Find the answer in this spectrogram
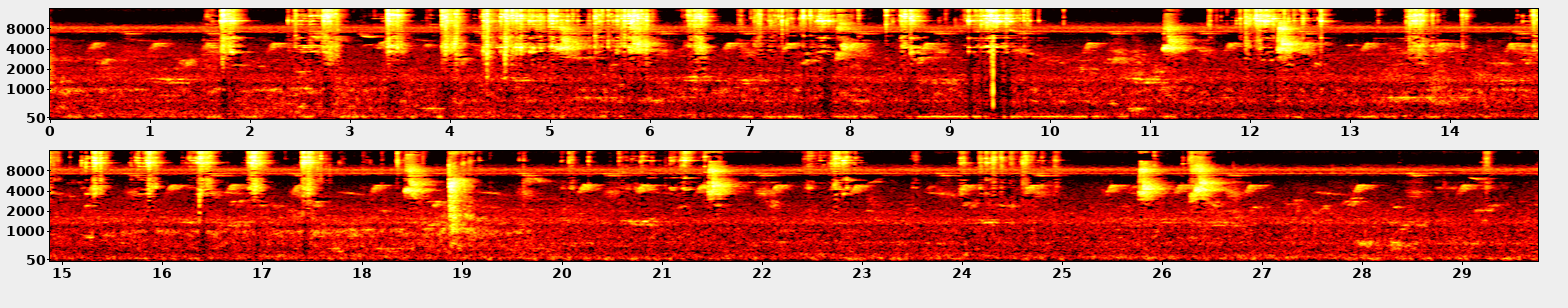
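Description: Small birds chirping: short, high chirps coming irregularly, sometimes several in quick succession, over a faint steady high hiss.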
